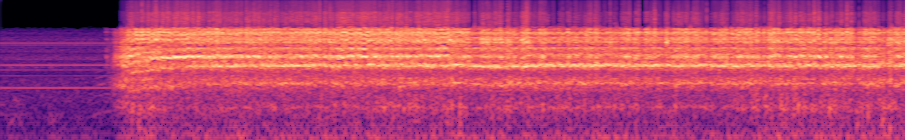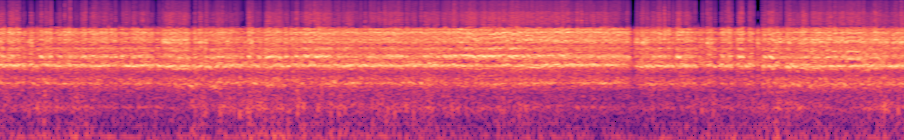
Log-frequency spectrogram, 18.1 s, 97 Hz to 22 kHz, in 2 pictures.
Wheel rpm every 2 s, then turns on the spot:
70, 230, 230, 230, 230, 230, 230, 220, 230.
none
